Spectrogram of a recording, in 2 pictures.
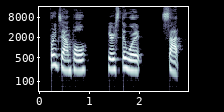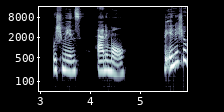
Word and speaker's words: สัตว์: Then, at the end of the word is the letter วอแหวน with การัน written above it. This means วอแหวน doesn't make any sound in this word.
